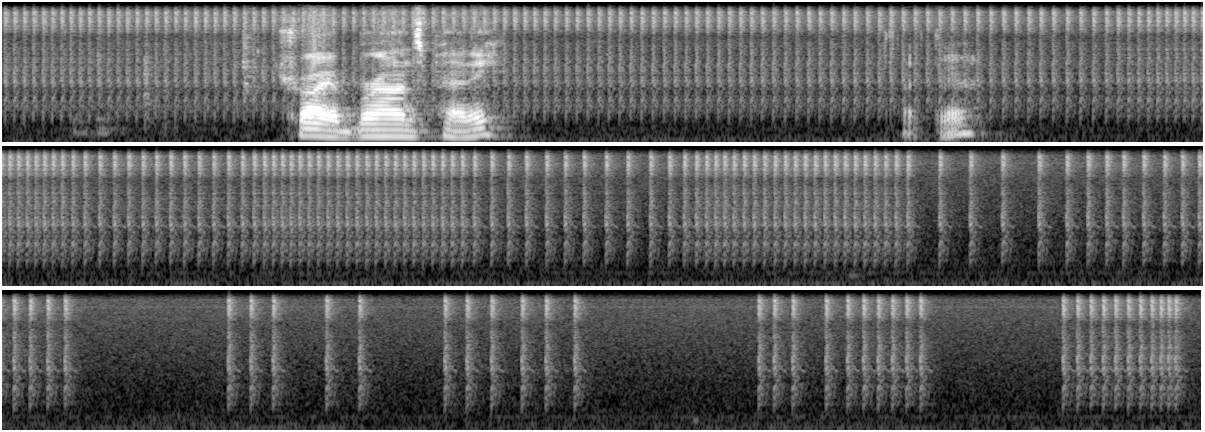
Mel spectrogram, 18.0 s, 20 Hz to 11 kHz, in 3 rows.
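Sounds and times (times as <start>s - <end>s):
metal detector rapid ticking: 0.0s - 12.4s, 15.8s - 16.7s, 17.3s - 18.0s.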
